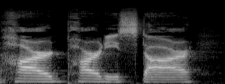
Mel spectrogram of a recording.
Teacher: in proper English the sound R is silent in all these words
